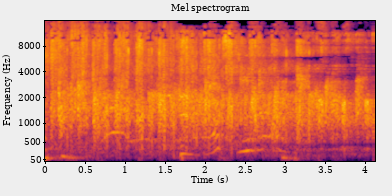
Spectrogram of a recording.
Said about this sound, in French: je vous demande, s'il vous plaît, une pluie d'applaudissements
